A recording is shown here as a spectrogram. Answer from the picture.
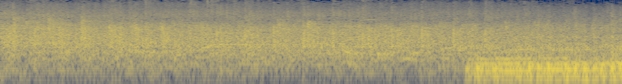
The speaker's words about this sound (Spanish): Y yo creo que cabe otro aplauso para un formador de formadores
